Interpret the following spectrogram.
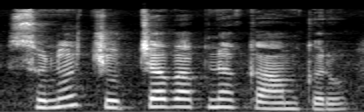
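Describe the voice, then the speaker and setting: A woman voicing a calm, restrained young female cook in a storybook narration. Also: high voice, moderate pace, close to an everyday voice. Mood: stern.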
